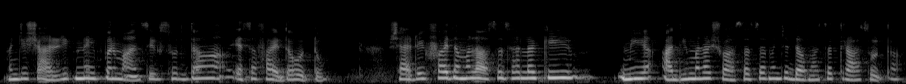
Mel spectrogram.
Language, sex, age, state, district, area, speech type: Marathi, female, 18-30, Maharashtra, Amravati, rural, spontaneous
